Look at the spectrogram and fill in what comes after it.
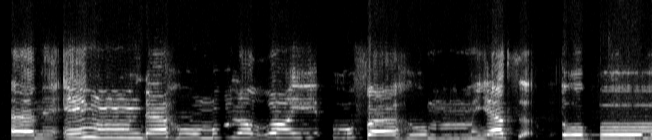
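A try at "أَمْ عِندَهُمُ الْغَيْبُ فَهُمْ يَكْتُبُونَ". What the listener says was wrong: Jangan ada kol-kolah, yaks. Tadi kedengarannya kayak kol-kolah, yak. Yaks. Jangan ada e-nya ya.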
